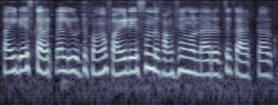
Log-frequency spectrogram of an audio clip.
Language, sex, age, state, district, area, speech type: Tamil, female, 18-30, Tamil Nadu, Mayiladuthurai, rural, spontaneous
